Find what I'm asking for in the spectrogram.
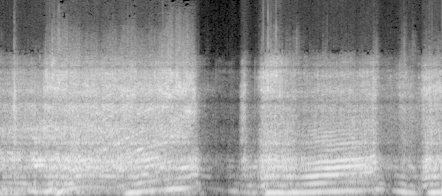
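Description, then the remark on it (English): A car engine revs loudly and pulls away, its droning pitch rising as it accelerates, dipping briefly midway before surging again. No one speaks. “I heaved a sigh of relief as we pulled away.”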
